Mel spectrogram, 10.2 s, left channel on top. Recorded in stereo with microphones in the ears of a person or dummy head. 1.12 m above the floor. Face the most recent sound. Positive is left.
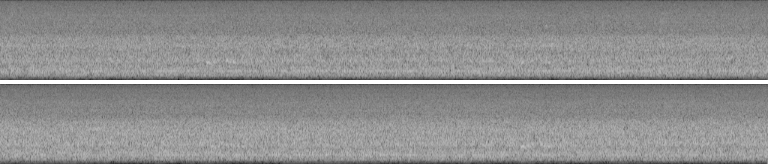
No sound to turn to.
